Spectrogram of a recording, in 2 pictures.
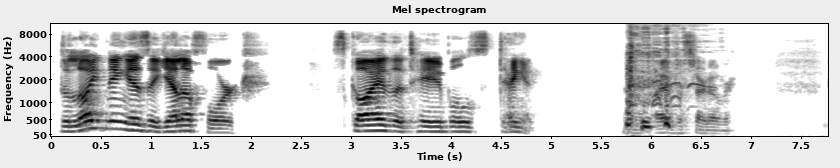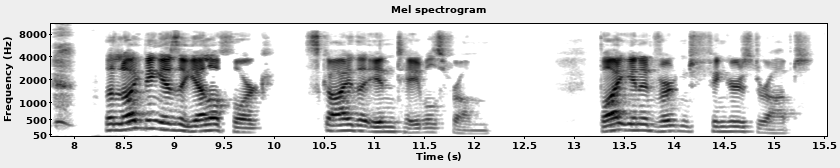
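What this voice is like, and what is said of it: Put-on Irish accent. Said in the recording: “in an Irish accent”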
